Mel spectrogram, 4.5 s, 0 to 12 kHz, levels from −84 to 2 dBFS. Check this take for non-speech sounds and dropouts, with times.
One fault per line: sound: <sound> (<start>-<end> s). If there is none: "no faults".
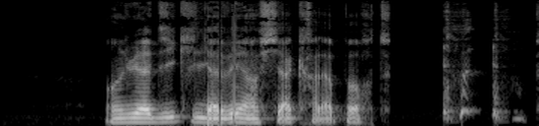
sound: cough (3.7-4.4 s)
